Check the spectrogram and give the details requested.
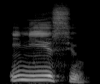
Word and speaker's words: início: Aí você tem aqui, ó, a palavra início, que é diferente de inicio. Aí você tem aqui a sílaba tônica e aqui na sílaba tônica com o acento gráfico e aqui o acento prosódico. Em início eu tenho substantivo e em inicio eu tenho verbo.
